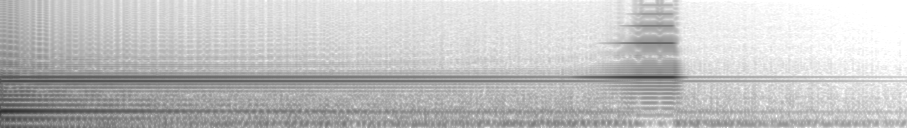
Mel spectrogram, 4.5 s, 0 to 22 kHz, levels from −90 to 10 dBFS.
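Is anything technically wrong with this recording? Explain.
Yes. Two faults can be heard.

Buffer tearing runs through the whole clip. The program filling the ring buffer and the hardware reading it have drifted out of step, so they cross inside every period. A small slice of each buffer, roughly 15%, replays audio from one lap earlier, about 10 ms old. Each slice has hard joins on both sides. The joins repeat at 200 Hz, which fits a 5 ms period. The result is a steady robotic buzz at 200 Hz, present wherever there is signal.

A loudspeaker feedback squeal runs from 2.80 s to 3.44 s. A microphone is picking up the loudspeaker it feeds. At 2.1 kHz the loop gain passes one, so that frequency reinforces itself on each trip around. The tone swells over roughly 0.4 s into a piercing whistle. It peaks about 5 dB above the rest of the sound.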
